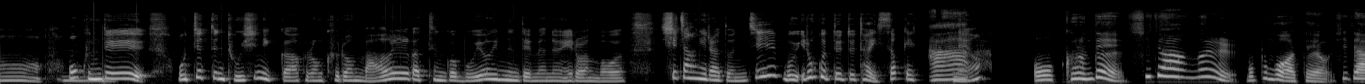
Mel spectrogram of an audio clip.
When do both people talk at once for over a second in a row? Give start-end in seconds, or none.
none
